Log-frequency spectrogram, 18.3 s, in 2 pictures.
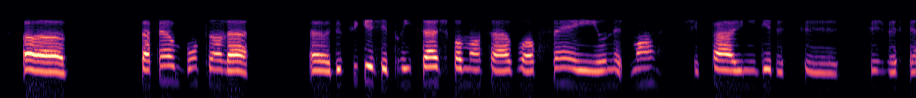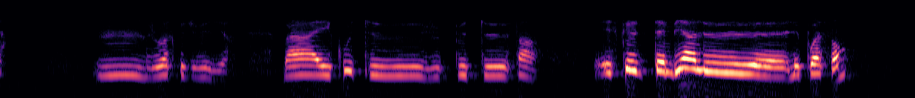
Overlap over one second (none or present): none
